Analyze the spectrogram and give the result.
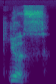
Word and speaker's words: Kyuss: K-Y-U-S-S is how you spell it. – Kyus. – Kyus. What do you say? Kyus.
